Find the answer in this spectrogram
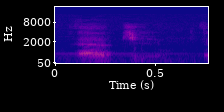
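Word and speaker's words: Abdju: The site of Abydos is pronounced Abju in Egyptian, which means the reliquary hill.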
